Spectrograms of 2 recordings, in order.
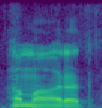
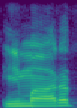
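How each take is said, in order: First: The first vowel is an 'a' sound. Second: The first vowel is an 'i' sound. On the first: The speaker calls it right. "बल्कि अमारत कहेंगे" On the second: The speaker calls it wrong. "इमारत नहीं कहेंगे"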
